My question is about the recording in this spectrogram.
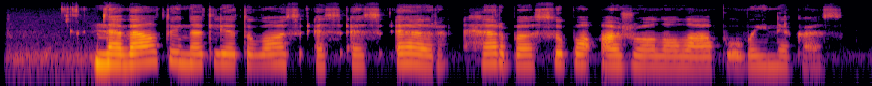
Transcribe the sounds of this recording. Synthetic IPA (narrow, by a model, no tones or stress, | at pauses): nʲɛʋʲæˑlˠt̪oɪnʲɛt̪lʲiɛt̪ʊʋoːsɛsʲɛsɛɾhʲɛɾbɐsʊpoːʔɑːʒuɔlˠoːlˠɑːpuːʋɐɪnʲɪkɐs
